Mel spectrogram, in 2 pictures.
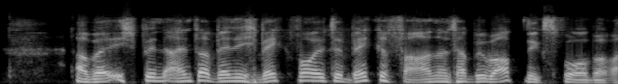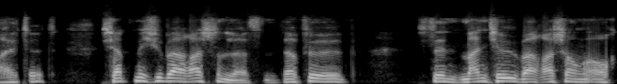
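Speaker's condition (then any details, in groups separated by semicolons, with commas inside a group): Parkinson's disease; milder course than severe cases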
